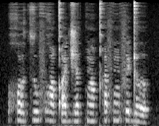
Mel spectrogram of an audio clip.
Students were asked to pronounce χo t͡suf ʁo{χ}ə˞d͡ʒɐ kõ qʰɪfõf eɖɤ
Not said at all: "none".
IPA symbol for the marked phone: qʼ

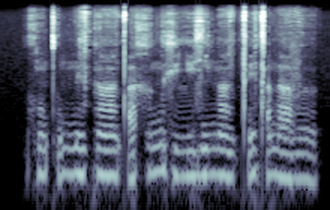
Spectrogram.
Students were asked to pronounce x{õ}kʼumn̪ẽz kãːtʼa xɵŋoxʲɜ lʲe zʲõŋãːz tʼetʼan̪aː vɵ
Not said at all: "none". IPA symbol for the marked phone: õ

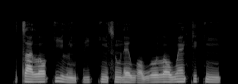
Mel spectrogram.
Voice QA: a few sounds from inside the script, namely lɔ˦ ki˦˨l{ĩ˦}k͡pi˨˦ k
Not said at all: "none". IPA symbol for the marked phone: ĩ˨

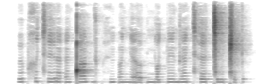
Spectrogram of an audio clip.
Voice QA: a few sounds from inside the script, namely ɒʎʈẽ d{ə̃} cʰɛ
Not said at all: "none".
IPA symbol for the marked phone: ɛ̃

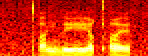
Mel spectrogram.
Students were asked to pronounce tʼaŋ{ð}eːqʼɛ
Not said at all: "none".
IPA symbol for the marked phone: ð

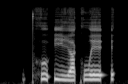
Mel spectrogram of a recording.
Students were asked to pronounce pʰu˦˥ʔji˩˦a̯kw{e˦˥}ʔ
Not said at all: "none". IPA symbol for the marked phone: e˦˥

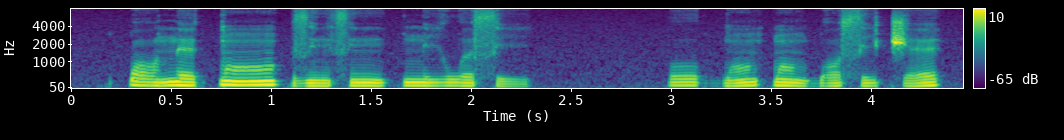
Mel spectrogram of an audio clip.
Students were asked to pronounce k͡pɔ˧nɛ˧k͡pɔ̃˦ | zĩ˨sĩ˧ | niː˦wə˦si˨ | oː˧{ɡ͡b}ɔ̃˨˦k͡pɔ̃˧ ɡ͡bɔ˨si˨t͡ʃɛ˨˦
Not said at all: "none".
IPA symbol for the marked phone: ɡ͡b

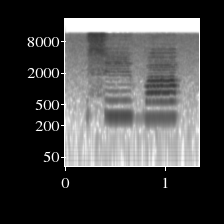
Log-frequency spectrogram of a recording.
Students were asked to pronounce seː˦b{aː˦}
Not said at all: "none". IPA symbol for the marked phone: aː˦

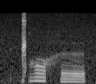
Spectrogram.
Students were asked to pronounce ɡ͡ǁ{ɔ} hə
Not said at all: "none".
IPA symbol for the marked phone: ɔ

